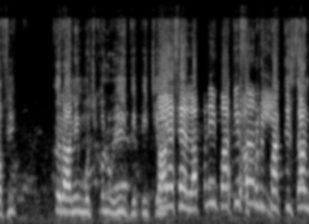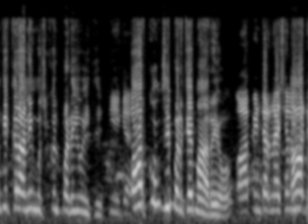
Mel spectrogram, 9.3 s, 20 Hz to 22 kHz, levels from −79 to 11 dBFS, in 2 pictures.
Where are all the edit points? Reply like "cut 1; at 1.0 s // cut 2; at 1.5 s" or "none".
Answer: cut 1; at 2.3 s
